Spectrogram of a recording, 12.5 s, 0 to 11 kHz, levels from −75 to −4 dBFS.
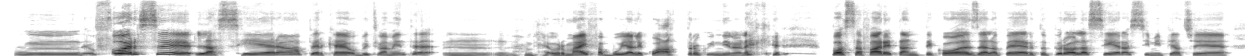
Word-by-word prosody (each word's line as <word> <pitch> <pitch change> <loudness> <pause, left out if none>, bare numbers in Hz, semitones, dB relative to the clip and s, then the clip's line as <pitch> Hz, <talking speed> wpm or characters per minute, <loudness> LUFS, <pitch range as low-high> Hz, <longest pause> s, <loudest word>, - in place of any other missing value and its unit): Mhmm, 255 +1 -7
forse 310 - +5
la 235 -1 +3
sera, 235 +2 -1
perché 215 -4 0
obiettivamente 220 - -5
mhmm, 185 +1 -14 0.2
beh, 225 - -8
ormai 200 +2 +2
fa 240 -4 -6
buio 200 0 0
alle 195 +1 -1
4 210 +2 -3
quindi 205 0 -7
non 185 -1 -5
è 245 - +1
che 280 +2 -7 0.4
possa 230 -1 +3
fare 225 +1 +5
tante 215 -2 -3
cose 205 +2 +1
all'aperto, 195 +1 -1
però 260 +1 +2
la 230 +1 +2
sera 235 0 -2
sì, 250 -5 -11
mi 185 0 -11
piace, 190 -2 -5
220 Hz, 135 wpm, -22 LUFS, 200-245 Hz, 0.4 s, forse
